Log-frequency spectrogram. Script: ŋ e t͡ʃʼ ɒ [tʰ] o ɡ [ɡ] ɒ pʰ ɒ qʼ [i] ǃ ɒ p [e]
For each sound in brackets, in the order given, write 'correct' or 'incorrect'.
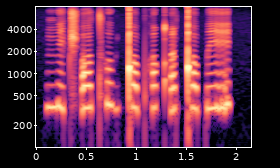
correct, incorrect, correct, correct

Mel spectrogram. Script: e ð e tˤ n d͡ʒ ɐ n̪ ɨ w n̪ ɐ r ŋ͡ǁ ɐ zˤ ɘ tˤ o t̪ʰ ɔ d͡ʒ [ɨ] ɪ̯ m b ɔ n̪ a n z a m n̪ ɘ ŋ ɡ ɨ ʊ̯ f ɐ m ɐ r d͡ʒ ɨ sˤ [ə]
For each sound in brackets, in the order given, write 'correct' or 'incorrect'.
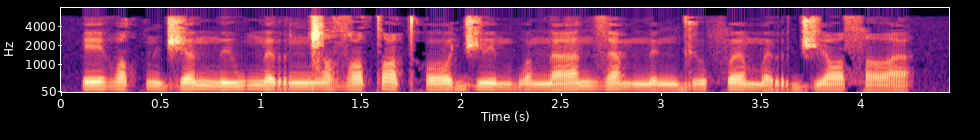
correct, incorrect

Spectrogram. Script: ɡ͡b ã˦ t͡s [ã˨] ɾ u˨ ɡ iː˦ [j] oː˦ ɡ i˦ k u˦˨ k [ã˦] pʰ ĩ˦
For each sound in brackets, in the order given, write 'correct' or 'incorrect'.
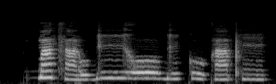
correct, incorrect, correct

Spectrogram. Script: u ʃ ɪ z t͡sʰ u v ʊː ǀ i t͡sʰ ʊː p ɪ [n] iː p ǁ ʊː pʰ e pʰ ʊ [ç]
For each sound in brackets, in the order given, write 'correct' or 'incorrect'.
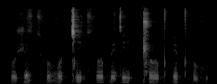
incorrect, incorrect

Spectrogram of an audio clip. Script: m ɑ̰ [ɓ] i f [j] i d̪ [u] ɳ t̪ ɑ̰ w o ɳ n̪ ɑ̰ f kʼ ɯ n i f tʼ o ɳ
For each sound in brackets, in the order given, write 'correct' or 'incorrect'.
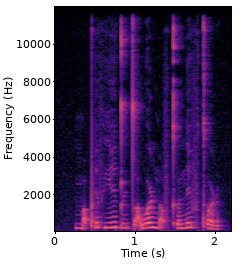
incorrect, correct, incorrect

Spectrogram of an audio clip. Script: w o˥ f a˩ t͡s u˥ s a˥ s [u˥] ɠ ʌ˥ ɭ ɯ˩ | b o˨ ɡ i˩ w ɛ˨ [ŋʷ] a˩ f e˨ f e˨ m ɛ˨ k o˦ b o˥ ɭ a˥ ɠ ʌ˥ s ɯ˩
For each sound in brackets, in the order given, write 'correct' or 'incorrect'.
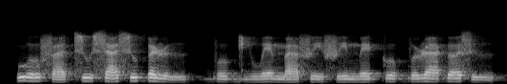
correct, incorrect

